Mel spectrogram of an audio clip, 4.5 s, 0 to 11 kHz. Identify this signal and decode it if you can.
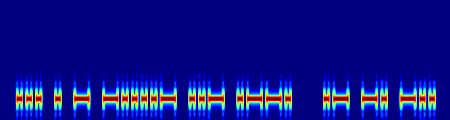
Morse code, heard as a keyed tone, about 25 wpm, 600 Hz. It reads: SET-UP AND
